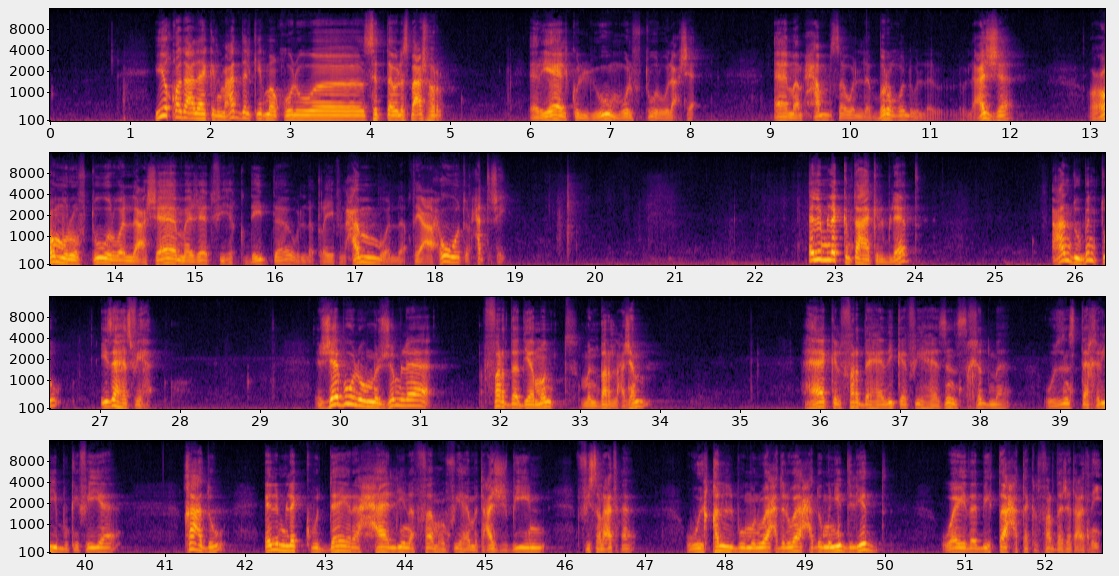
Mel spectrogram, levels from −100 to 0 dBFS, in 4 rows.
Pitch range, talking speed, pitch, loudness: 105-140 Hz, 100 wpm, 125 Hz, -23 LUFS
